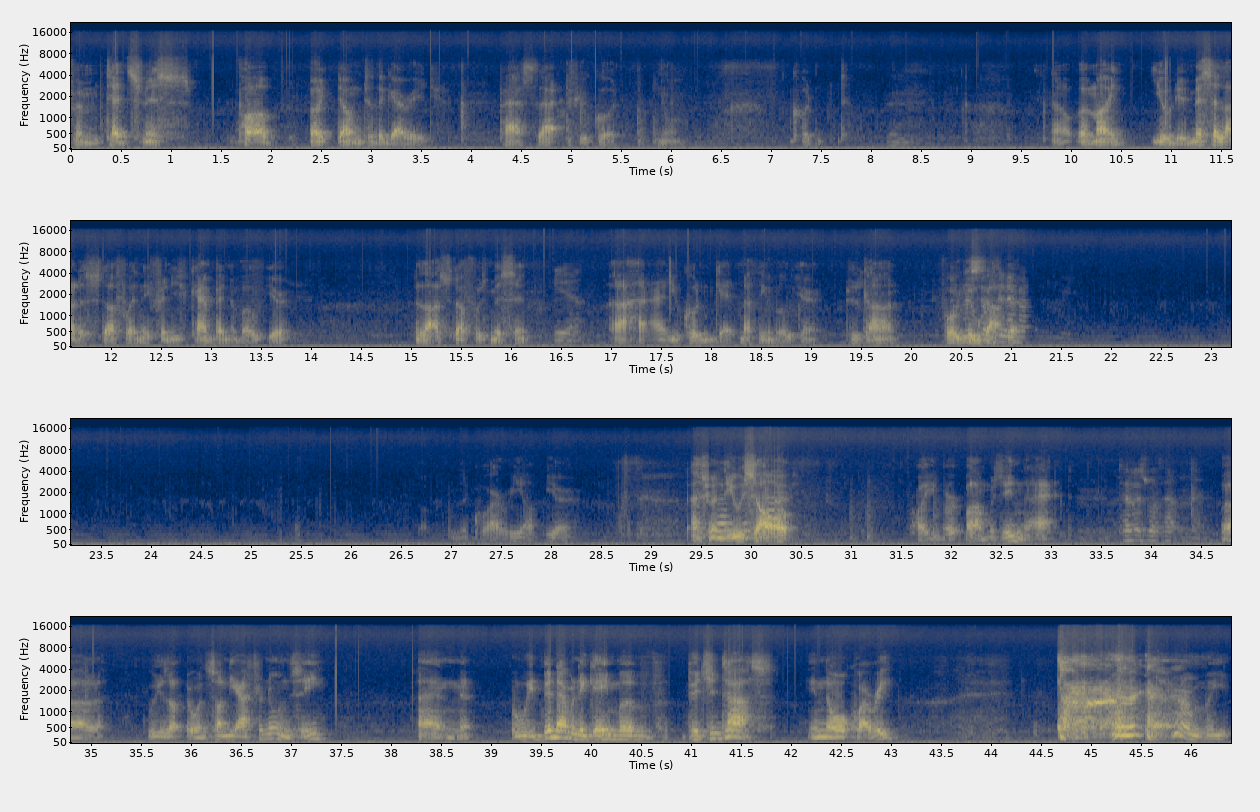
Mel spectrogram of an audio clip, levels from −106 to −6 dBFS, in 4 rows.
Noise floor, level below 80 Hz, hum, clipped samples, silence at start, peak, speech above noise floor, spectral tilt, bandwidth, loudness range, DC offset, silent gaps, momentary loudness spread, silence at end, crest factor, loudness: -59 dBFS; -58 dBFS; none; under 0.1%; 0 s; -18 dBFS; 20 dB; -5 dB/octave; 16.5 kHz; 19 LU; under 0.1%; none; 24 LU; 0 s; 24 dB; -39 LUFS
